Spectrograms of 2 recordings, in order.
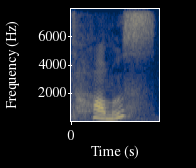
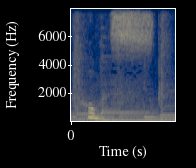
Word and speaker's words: hummus: It's not hummus, it's not hummus, it's hummus, okay?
